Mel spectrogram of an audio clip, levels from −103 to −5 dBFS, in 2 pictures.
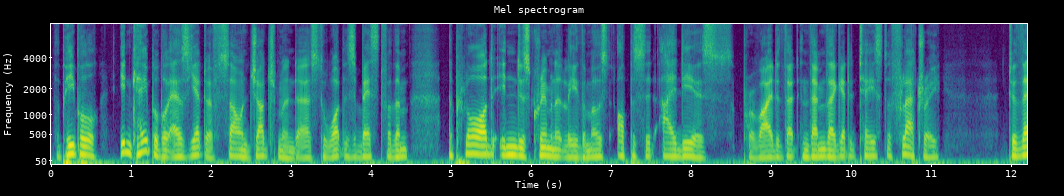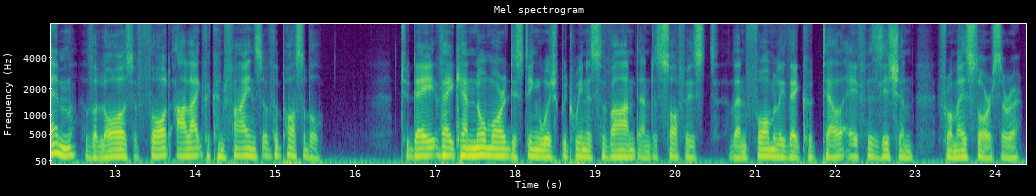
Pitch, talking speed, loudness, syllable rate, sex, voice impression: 105 Hz, 165 wpm, -19 LUFS, 5.0 syllables/s, male, masculine, adult-like, tensed, powerful, slightly hard, slightly muffled, halting, cool, intellectual, calm, mature, reassuring, wild, lively, slightly strict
